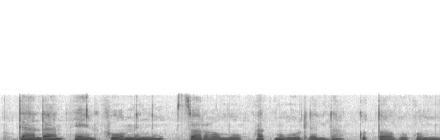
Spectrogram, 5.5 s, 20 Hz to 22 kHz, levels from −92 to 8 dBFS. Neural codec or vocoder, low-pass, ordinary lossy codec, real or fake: codec, 16 kHz, 4.8 kbps, FACodec; 7.2 kHz; none; fake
